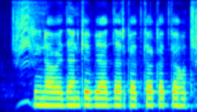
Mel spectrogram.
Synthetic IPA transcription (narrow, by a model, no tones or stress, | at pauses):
t͡ʃiŋnaːʋeːd̪ankebjaːd̪əɾkɐt̪kakɐt̪kaɦot̪ʰ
